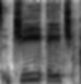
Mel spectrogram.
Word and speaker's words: Ghislaine: Oh, no, it's Ghislaine. – Okay, the S is what I was... Yeah, the S is not pronounced.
